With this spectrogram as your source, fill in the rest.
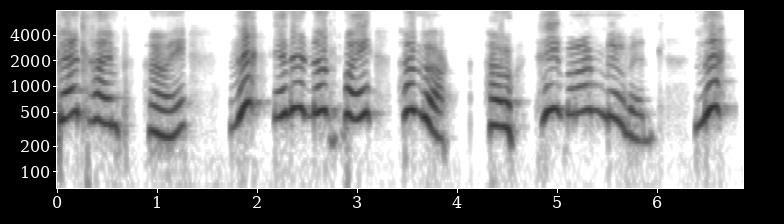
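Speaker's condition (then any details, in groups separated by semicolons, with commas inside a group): Cerebral palsy; adult, 24 years old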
